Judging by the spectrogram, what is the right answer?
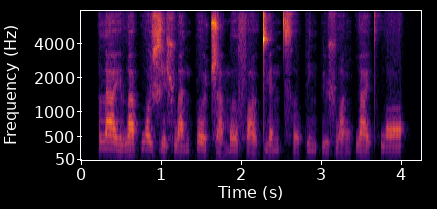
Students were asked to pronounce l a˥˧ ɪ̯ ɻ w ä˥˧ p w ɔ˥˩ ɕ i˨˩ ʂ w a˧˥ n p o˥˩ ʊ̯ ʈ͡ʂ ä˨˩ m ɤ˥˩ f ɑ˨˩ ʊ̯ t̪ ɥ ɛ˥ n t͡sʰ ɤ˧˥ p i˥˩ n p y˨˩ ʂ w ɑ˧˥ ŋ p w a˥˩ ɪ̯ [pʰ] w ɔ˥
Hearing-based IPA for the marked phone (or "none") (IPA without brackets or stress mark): pʰ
